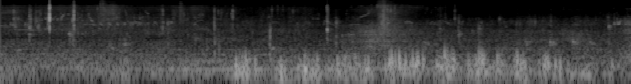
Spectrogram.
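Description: Wind rumbles across a microphone outdoors.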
